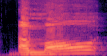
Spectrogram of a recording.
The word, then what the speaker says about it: Amal: I don't internet well, but when I do, Amal Shaw, I believe is how you say his name, A-M-A-L, last name Shaha, S-H-A-H.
